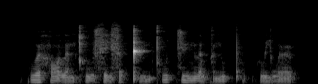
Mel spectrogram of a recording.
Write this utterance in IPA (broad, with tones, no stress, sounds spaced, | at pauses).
kʷ œː˥ h ɔː˧ l ɐ˨˥ n kʰ uː˨˧ s e˨ j s ɐ˧ t̚ kʰ yː˨ m kʰ uː˥ t̚ s yː˧ n l ɐ˨˩ w k ɐ˧ n uː˨˥ k̚ pʰ ʊ˧ k̚ h uː˧ j w œː˨˥ p̚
